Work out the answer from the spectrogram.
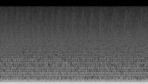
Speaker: all right that's horrible you don't want that no the usual cause of this is a missing Earth ground right you need a connection to Earth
